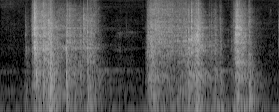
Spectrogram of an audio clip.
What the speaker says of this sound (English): Remove the oven racks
